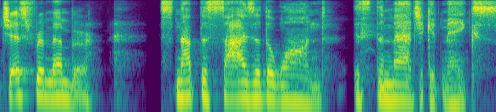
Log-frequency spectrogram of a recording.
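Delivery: storybook-style pirate captain voice. Retelling what a man said to him, Captain Hook voice. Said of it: "in Captain Hook voice".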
